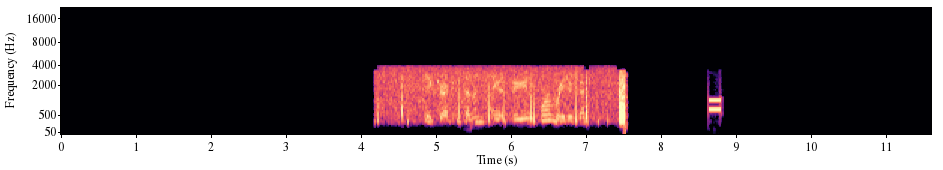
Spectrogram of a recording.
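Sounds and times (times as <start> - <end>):
radio static hiss: 4.2 - 7.6
voice talking over band-limited radio transmission: 4.8 - 7.6
two-tone electronic beep: 8.6 - 8.8.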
